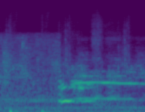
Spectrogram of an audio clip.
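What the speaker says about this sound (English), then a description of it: "That guy just howled." In the video game MistWorld, an enemy guard lets out a howl: a single sustained, wavering tonal cry of about a second, moderately faint, following a soft thud.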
